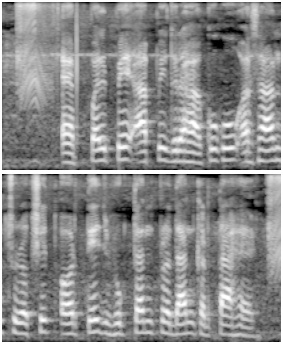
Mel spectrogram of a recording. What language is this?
Hindi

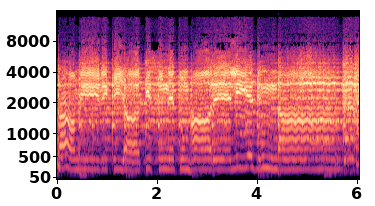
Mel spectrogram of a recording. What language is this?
Urdu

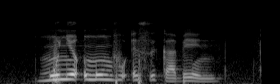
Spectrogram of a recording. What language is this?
Swati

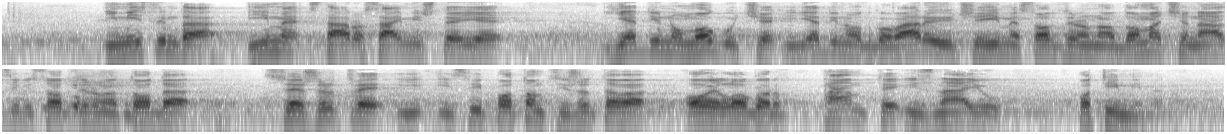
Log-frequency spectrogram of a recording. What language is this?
Serbian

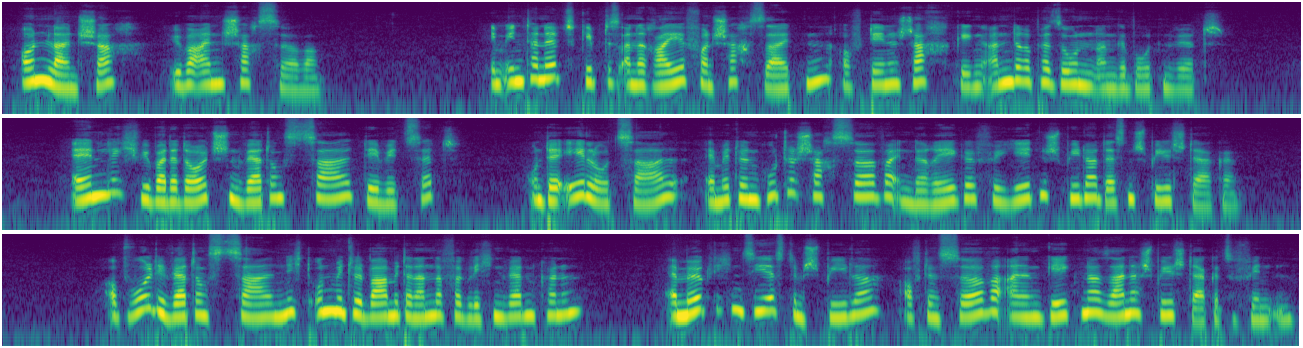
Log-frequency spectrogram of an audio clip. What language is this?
German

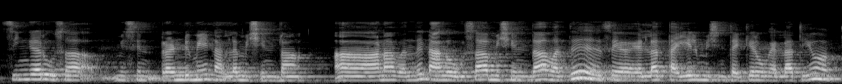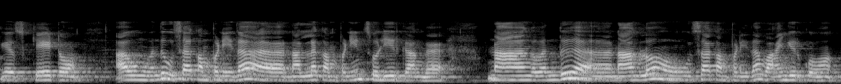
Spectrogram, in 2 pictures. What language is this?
Tamil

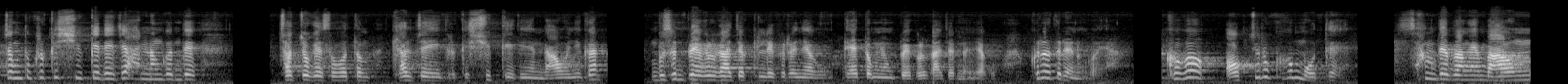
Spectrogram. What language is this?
Korean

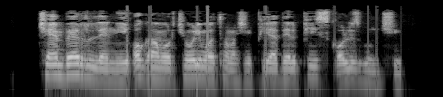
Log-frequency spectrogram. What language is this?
Georgian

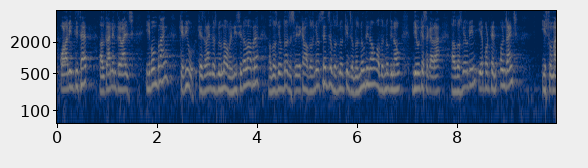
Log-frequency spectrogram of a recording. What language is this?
Catalan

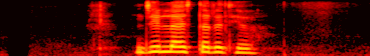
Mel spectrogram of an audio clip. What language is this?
Nepali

